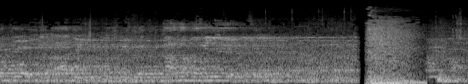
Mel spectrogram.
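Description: A crowd cheers loudly in an indoor arena.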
